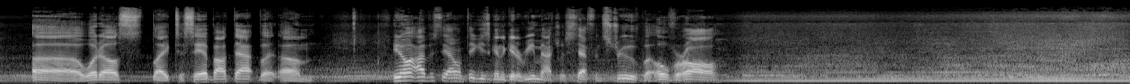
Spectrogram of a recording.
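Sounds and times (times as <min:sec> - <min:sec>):
tractor engine droning: 0:00.0 - 0:11.2
speech: 0:00.3 - 0:03.3, 0:03.9 - 0:07.4.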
